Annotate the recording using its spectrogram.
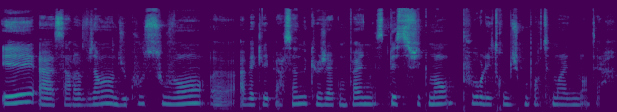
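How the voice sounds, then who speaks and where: Monotone, flat intonation from a somewhat breathy woman at a medium pitch and moderate pace. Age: 20s. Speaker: naturopath. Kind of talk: casual chat.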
